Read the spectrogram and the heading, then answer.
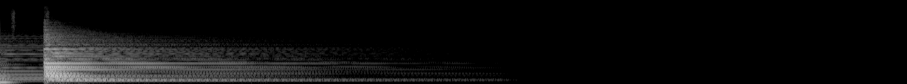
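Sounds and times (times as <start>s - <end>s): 
music reprise without drums or bass: 0.0s - 3.7s.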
